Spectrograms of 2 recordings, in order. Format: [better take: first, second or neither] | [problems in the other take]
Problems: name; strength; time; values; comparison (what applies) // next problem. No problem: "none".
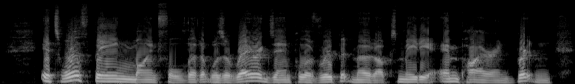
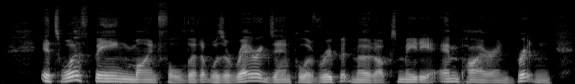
second | distortion; slight; 6% of the sound clipped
